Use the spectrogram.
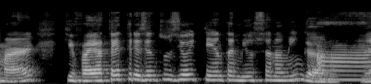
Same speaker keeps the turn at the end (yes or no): no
